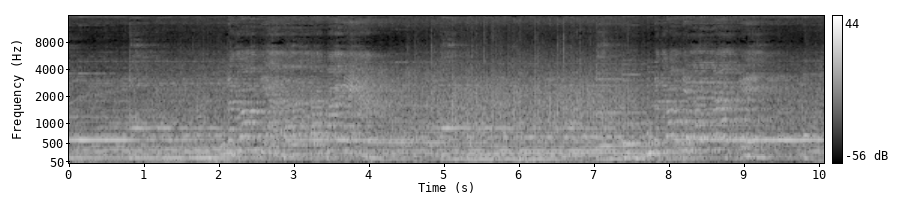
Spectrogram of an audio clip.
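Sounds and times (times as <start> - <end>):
instrumental ballroom dance music: 0.0 - 10.0.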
